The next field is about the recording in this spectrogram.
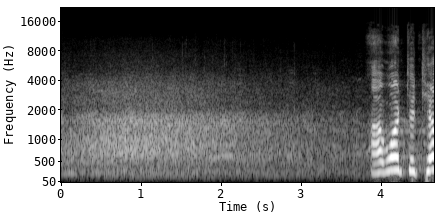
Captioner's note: laughter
